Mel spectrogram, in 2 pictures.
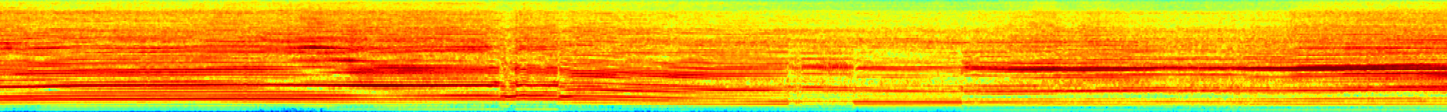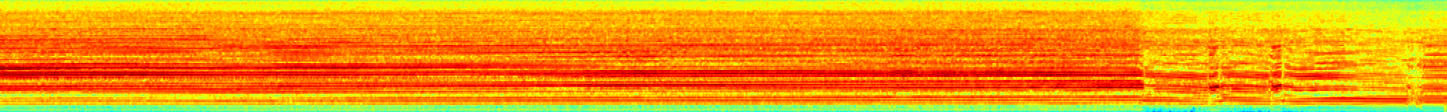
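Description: Motorcycle engine run hard at high revs on track. Its pitch dips and climbs back at gear changes a few seconds in, holds steady and high through a long stretch, then falls in a quick series of downshifts with short throttle blips near the end.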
